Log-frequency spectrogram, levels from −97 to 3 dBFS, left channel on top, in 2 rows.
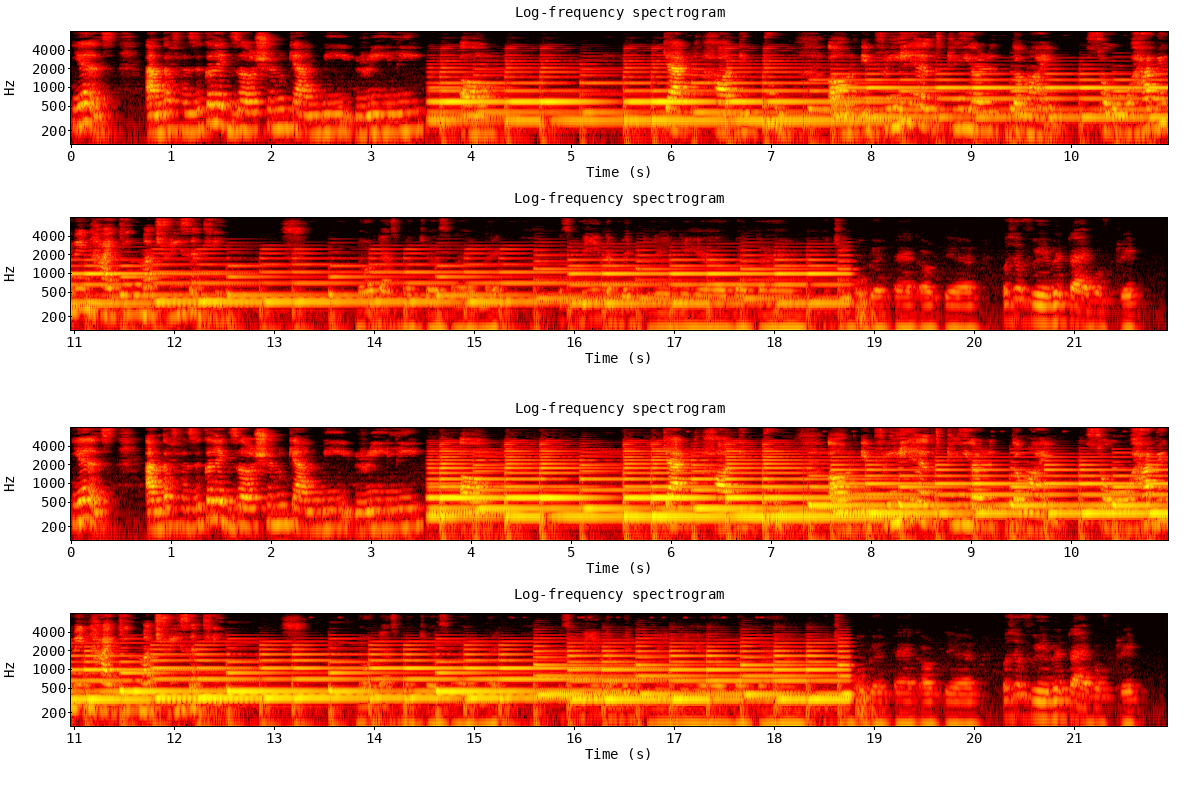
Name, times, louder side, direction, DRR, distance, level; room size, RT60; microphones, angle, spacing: voice 1, 0.0-3.5 3.9-4.3 5.9-12.5 18.8-19.0, right 2 dB, 40° right, 1.1 m, -34 dB
sound 1, 3.6-18.8, right 5 dB, 80° right, 0.3 m, -29 dB
voice 2, 13.8-21.6, left 1 dB, 5° right, 1.0 m, -42 dB
3.1 x 2.8 x 3.2 m
head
